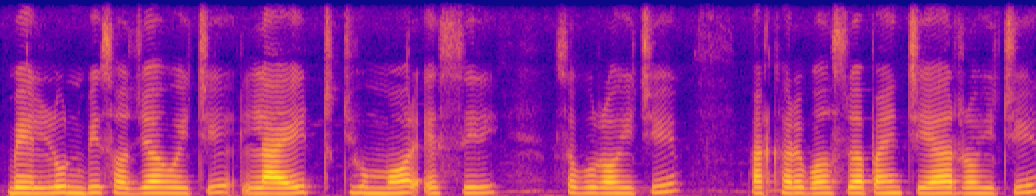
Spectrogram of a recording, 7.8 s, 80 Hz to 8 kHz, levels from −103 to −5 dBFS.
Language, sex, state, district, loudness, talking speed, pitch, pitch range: Odia, female, Odisha, Khordha, -19 LUFS, 110 wpm, 230 Hz, 225-235 Hz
